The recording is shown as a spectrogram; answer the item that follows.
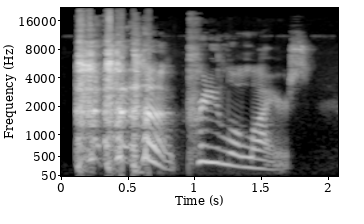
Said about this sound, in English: Yeah, that was a fake cough, guys. I do not have corona.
